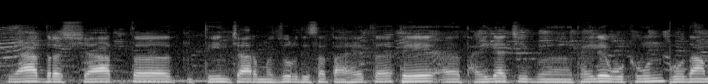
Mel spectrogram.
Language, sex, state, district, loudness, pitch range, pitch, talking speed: Marathi, male, Maharashtra, Nagpur, -18 LUFS, 120-130 Hz, 125 Hz, 120 wpm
